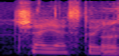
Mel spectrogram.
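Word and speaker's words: Ceija Stojka: Son nom n'est pas facile à prononcer. Chaya Stoïka. C'est plutôt Chaya que Chaya.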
